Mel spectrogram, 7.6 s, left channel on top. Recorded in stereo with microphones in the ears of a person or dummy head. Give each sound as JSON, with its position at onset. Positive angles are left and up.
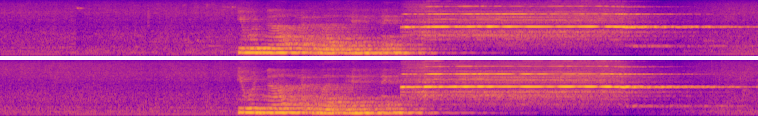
{"t": 2.4, "sound": "a woman speaking", "side_deg": -10, "distance_m": 0.6}
{"t": 4.0, "sound": "a flute", "side_deg": -30, "distance_m": 0.9}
